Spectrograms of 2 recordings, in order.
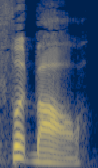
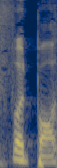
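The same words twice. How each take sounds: First: The word is said in a Southern accent. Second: The word is said in a plain accent. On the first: The speaker calls it right. "say football" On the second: The speaker calls it wrong. "don't say football"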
